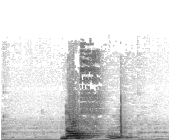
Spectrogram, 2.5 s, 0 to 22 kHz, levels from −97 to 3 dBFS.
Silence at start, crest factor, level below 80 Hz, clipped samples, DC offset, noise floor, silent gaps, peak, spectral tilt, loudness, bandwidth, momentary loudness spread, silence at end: 0.9 s; 16 dB; -62 dBFS; under 0.1%; under 0.1%; -50 dBFS; none; 0 dBFS; -4 dB/octave; -15 LUFS; 16 kHz; 17 LU; 0.55 s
